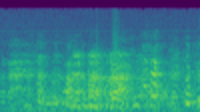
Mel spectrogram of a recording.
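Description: Several people laughing and chuckling at once, a low jumble of overlapping voices.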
